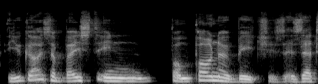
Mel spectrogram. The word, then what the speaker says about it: Pompano Beach: So you guys are based in Pompano Beach. Is that how you pronounce it? Yeah, it's Pompano Beach.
